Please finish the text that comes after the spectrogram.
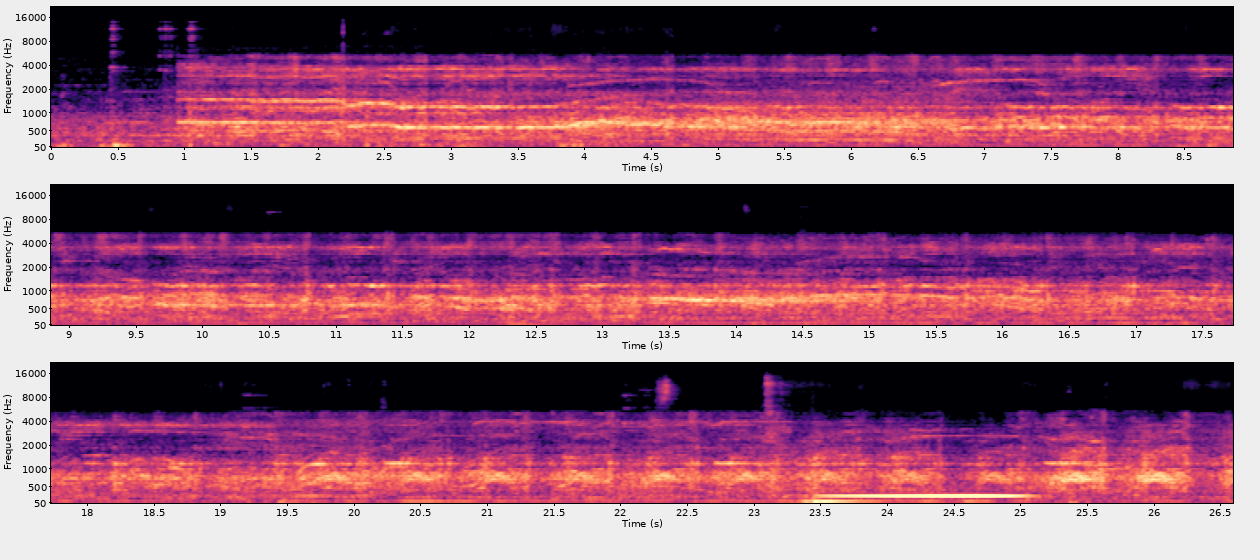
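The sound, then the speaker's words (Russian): A large crowd of Indians cheers and shouts nonstop at a ceremony, a dense, loud roar of many voices with scattered whoops, and a short low tone briefly rising above it near the end. “Но если пакистанцы сидят отдельно мужчины, отдельно женщины, и пока не выходят такие заводилы, которые начинают подстегивать толпу, они сидят насупленно и молчат, то у индийцев в это же время происходит вот такое вот действие.”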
